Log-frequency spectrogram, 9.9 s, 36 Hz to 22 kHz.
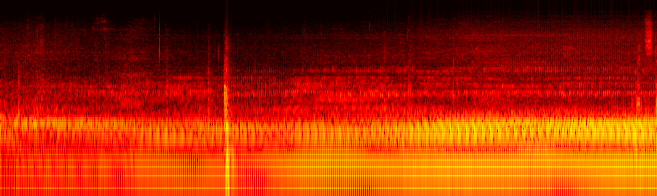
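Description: A standard, unmodified car engine, a Peugeot 107 or Fiat Abarth 595, runs steadily at close range with a low, even hum and one brief knock partway through, growing slightly louder toward the end.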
